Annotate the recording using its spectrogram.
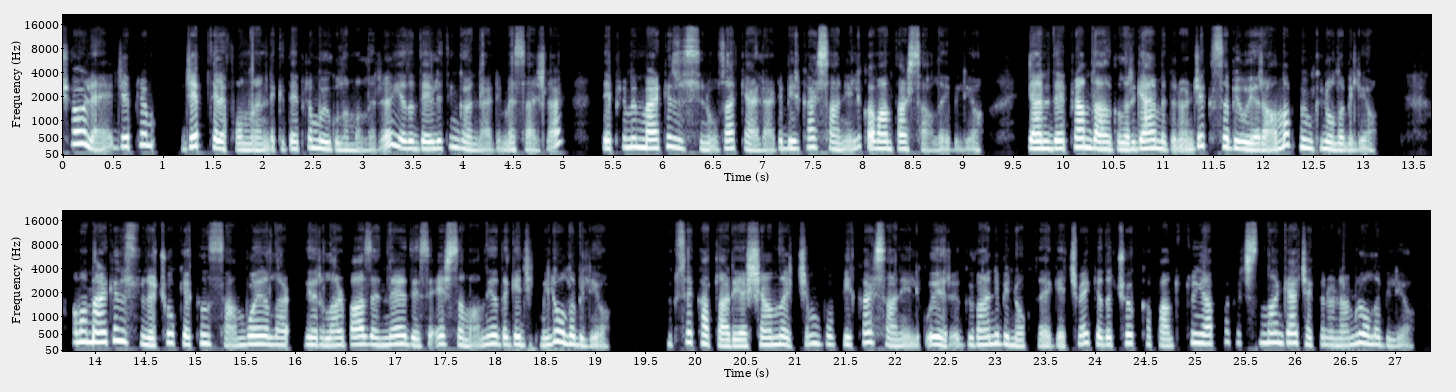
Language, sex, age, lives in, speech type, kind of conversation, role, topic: Turkish, female, 40-44, United States, read, expert-assistant, expert, Yüksek katlı binalarda deprem sırasında ne kadar güvendeyiz?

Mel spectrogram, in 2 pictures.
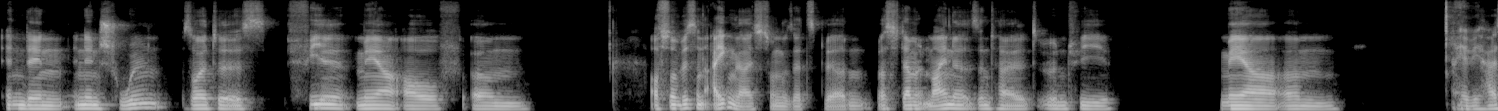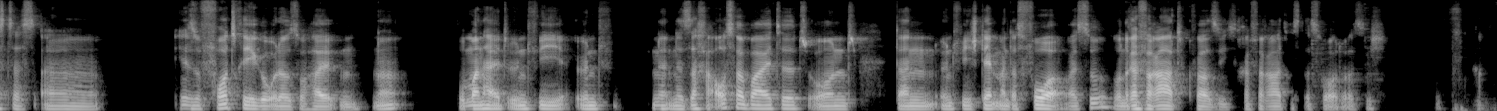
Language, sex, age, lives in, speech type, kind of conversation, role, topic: German, male, 30-34, Germany, conversation, unstructured, none, Ist das Schulsystem deiner Meinung nach zu altmodisch?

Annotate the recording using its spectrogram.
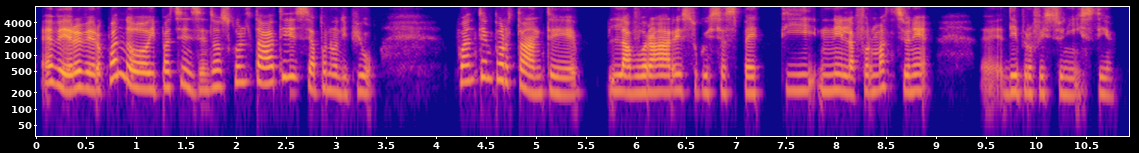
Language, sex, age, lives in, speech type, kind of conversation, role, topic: Italian, female, 20-24, Italy, read, expert-assistant, asker, Cosa significa davvero rispettare i desideri di un paziente?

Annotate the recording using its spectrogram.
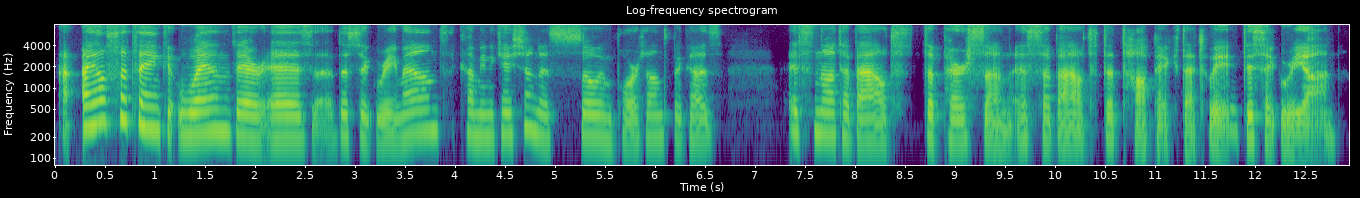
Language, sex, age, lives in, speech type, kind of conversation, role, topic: English, female, 45-49, United States, conversation, unstructured, none, How important is communication between partners?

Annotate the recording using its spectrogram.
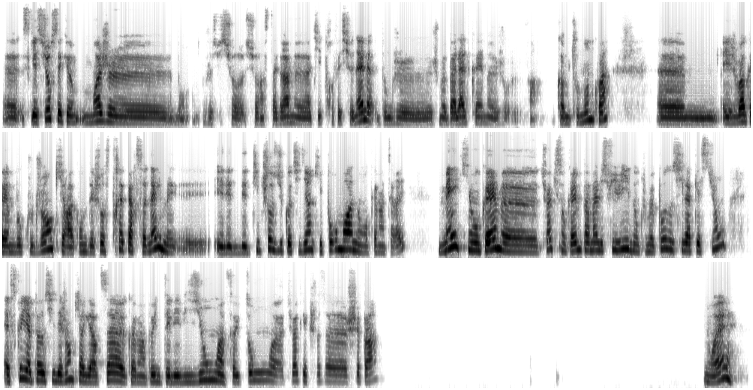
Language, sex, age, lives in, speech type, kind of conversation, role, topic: French, female, 35-39, France, conversation, unstructured, none, Penses-tu que les gens parlent trop de leur vie en ligne ?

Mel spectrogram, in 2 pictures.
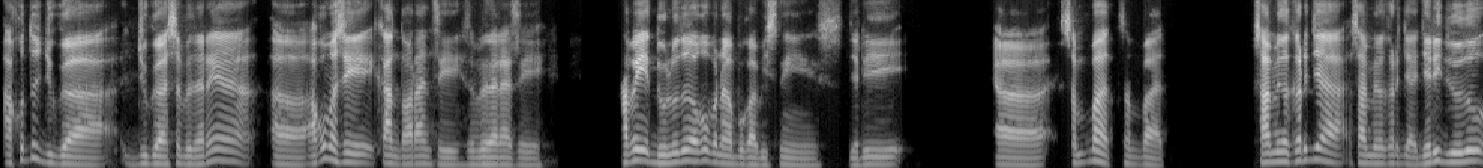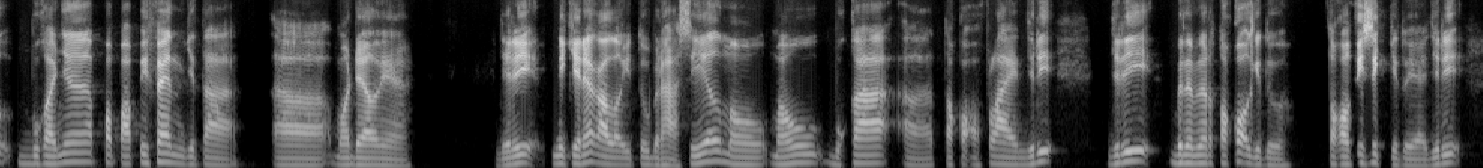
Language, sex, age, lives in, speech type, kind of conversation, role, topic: Indonesian, male, 20-24, Indonesia, conversation, unstructured, none, Apa yang membuat kamu merasa paling menjadi diri sendiri?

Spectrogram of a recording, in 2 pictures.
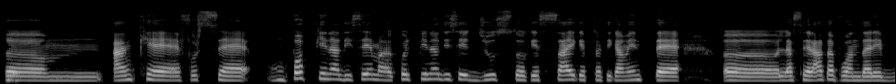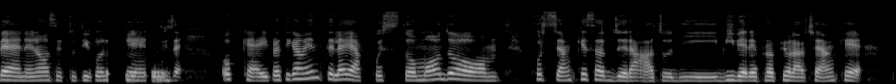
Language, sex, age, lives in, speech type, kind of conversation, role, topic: Italian, female, 25-29, Italy, conversation, unstructured, none, Come ti senti quando riesci a esprimerti liberamente?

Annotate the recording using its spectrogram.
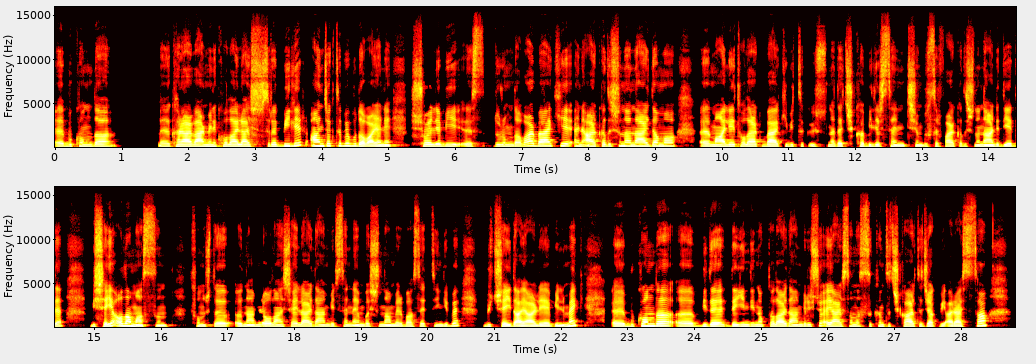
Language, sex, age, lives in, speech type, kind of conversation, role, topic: Turkish, female, 30-34, Bulgaria, conversation, advice, advisor, Büyük bir harcama için nasıl birikim yapacağımı nasıl netleştirebilirim?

